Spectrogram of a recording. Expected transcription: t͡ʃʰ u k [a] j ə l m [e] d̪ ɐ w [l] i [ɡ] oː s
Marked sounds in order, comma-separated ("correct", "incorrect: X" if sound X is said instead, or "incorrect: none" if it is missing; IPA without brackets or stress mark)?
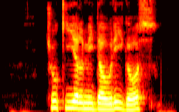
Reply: incorrect: i, incorrect: i, incorrect: ɾ, correct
